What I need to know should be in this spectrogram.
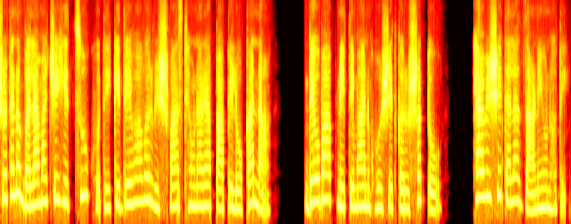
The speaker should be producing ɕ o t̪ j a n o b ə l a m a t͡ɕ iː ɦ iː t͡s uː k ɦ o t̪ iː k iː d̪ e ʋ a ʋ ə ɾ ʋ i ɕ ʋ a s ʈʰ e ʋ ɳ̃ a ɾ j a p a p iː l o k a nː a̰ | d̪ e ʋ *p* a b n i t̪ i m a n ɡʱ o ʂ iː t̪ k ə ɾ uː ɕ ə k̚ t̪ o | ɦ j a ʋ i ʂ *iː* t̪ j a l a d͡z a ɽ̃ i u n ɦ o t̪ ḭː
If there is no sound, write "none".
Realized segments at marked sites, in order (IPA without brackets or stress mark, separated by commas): b, iː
